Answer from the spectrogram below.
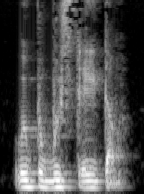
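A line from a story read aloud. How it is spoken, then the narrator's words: Soft whisper in ear. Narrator (Russian): тихо прошептал он мне на ухо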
